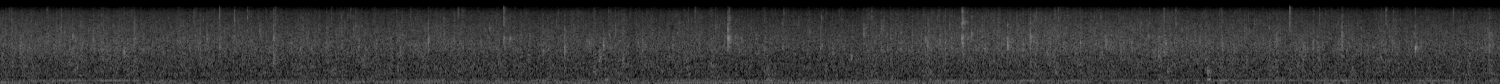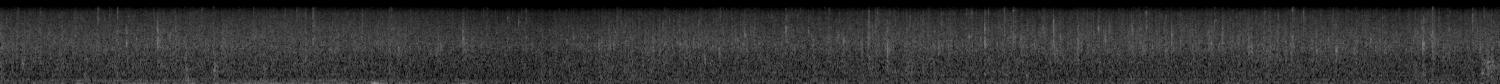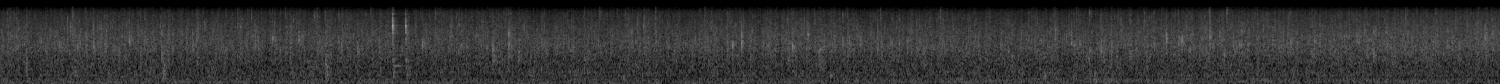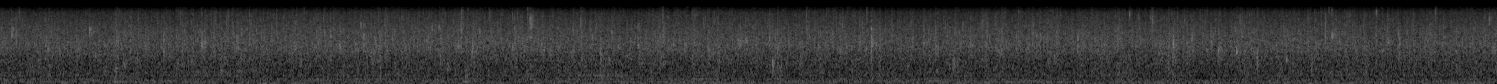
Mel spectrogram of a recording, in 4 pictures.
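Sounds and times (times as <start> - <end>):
rain on leaves: 0.0 - 59.9
sharp ticks: 33.9 - 34.2.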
